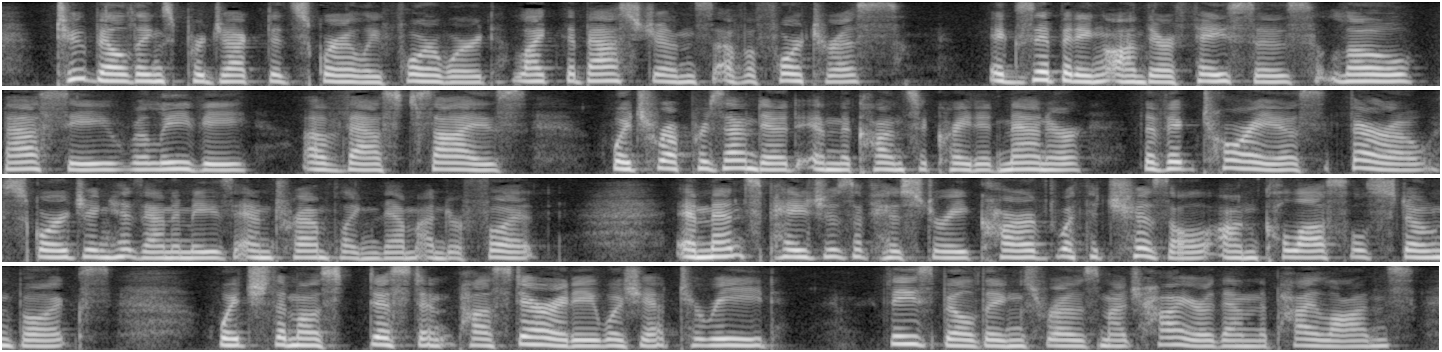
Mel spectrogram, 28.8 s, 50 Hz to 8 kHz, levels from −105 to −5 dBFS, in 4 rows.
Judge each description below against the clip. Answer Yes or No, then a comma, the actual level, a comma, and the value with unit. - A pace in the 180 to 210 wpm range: No, average, 140 wpm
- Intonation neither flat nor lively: No, narrow, 2.2 semitones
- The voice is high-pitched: Yes, high, 225 Hz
